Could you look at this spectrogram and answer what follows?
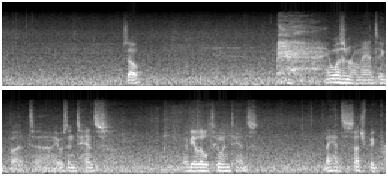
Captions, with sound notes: What would he know? So? [sighs] It wasn't romantic. But, uh, it was intense. Maybe a little too intense.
